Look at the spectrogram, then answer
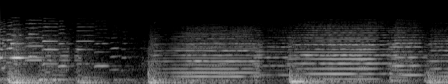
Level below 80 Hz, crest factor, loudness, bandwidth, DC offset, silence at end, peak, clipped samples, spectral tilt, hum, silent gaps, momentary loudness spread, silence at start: -38 dBFS; 20 dB; -26 LUFS; 9.8 kHz; under 0.1%; 0 s; -6 dBFS; under 0.1%; -5.5 dB/octave; none; none; 9 LU; 0 s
